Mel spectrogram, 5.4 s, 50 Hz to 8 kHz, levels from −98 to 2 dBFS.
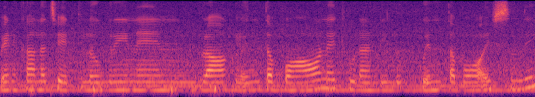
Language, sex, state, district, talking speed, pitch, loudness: Telugu, female, Andhra Pradesh, Guntur, 65 wpm, 190 Hz, -26 LUFS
